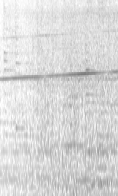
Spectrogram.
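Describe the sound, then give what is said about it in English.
Helicopters on an outdoor landing site give off a steady mechanical drone with a thin, high whining tone, even and moderately loud throughout, with no talking. “As Kendricks turns and walks towards the helicopters, Patience waves to her in tears.”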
